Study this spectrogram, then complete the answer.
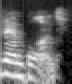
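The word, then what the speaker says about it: Van Blundht: And it's this guy named Eddie Van Blunt, who sure, the H is silent.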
